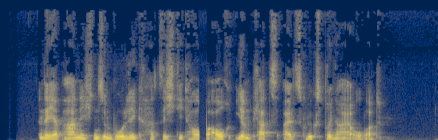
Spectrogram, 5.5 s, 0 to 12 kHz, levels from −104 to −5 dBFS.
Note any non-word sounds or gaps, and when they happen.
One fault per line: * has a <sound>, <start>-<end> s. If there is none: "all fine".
* has a dropout, 2.5-2.6 s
